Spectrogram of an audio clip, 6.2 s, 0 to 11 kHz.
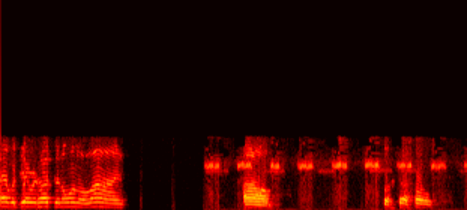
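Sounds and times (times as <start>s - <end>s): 
speech: 0.0s - 1.8s, 3.2s - 3.8s, 5.1s - 5.9s
crickets chirping: 2.7s - 6.2s
deeper croaking calls: 2.7s - 6.2s.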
